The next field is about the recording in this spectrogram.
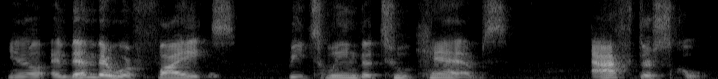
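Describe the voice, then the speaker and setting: A man in casual chat who tells a long story in a monotone voice, rambling with many restarts and asides. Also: a little high, takes it slowly. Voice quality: monotone voice, self-described. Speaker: co-host and school staff member.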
